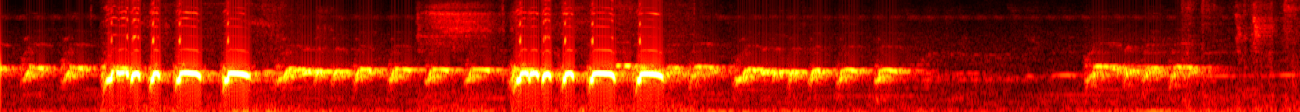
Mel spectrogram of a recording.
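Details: Local zebra dove singing loudly: rapid bursts of low, soft, staccato cooing notes running into rolling phrases, repeated in two main bouts with a brief pause before a shorter closing phrase; faint higher clicks over the top.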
